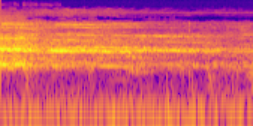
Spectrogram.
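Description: A gamefowl broodstag crows loudly and close, one drawn-out call with clucking underneath, heard alone.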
